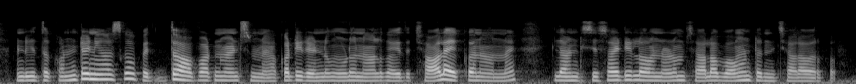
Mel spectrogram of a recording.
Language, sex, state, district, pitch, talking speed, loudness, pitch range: Telugu, female, Telangana, Nalgonda, 185 Hz, 155 wpm, -20 LUFS, 170-195 Hz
